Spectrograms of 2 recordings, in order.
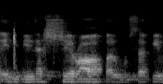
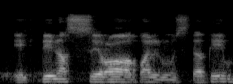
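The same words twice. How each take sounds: First: Siratal begins with an sh sound. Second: Siratal begins with an s sound. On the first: The speaker calls it wrong. "Jangan baca ihdinas siratal mustaqim, salah besar" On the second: The speaker calls it right. "sirata sa"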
